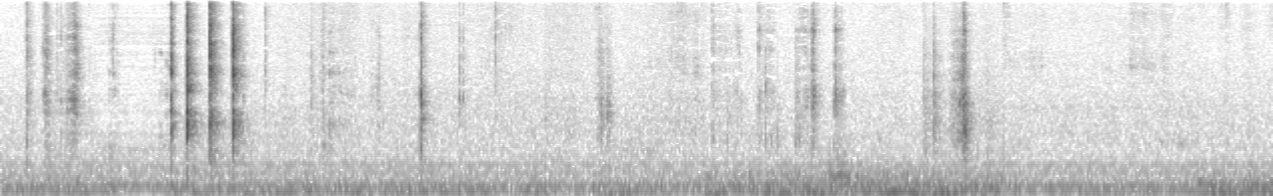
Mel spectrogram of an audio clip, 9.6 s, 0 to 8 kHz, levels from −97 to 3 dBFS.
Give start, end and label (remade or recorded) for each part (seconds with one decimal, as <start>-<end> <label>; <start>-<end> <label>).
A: 0.0-0.7 recorded; 0.7-1.3 remade; 1.3-9.6 recorded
